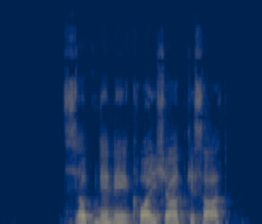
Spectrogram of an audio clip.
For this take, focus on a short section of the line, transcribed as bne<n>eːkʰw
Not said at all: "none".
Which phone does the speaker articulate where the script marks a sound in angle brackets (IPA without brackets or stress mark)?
n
